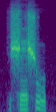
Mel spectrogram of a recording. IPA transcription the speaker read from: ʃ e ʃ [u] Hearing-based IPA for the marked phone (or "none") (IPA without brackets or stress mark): u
